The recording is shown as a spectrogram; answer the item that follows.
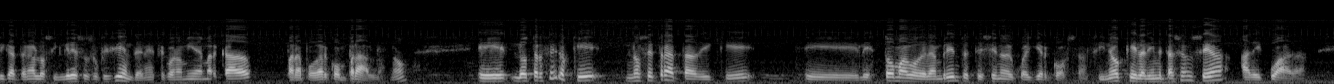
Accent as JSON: {"language": "Spanish", "country": "Argentina", "said": "un país netamente urbano como es Argentina, 92% de nuestra población vive hoy en pueblos y ciudades"}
